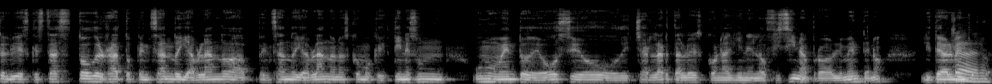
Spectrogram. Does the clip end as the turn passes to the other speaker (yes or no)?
no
